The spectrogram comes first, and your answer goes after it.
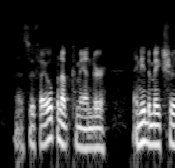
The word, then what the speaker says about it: Cmder: So what I do is I use Commander. It's spelled CMDER.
